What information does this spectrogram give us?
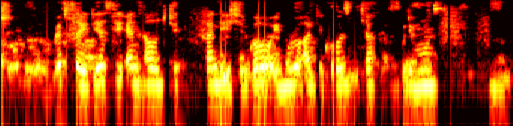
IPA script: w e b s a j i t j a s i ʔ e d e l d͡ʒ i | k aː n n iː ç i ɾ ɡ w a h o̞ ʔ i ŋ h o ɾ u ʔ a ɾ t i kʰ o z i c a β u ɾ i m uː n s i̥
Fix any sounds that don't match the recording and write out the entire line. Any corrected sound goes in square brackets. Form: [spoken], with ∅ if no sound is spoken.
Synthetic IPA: w e b s a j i t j a s i ʔ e [n] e l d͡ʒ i | k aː n [d] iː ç i ɾ ɡ w a h o̞ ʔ i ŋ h [u] ɾ u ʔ a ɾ t i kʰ o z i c a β u ɾ i m uː n s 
